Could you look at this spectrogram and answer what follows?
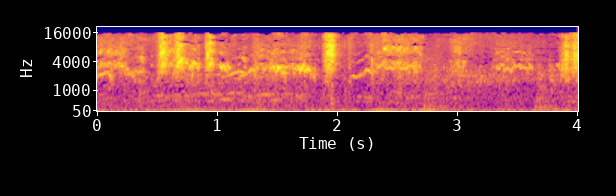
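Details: Budgerigars in a cage chatter busily: quick squeaky warbles and chirps mixed with sharp clicks and tapping, over a faint low hum.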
